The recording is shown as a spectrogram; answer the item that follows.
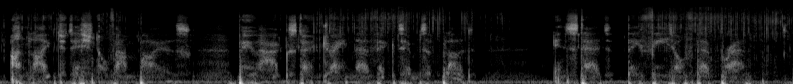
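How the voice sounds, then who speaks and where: Female ASMR storyteller, breathy close-up whisper, soothing and deliberate, reading spooky legends for sleep. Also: sits high, poor audio. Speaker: ASMR creator narrating legends. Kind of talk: ASMR, scripted bedtime storytelling of eerie legends. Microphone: close-up microphone.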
